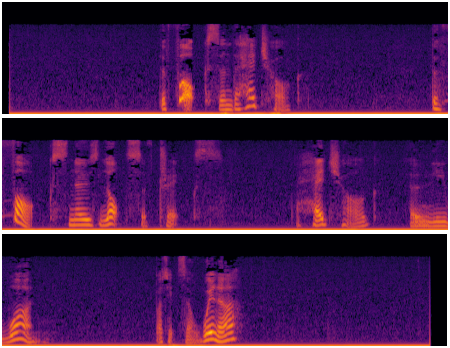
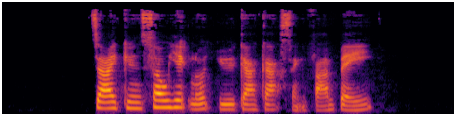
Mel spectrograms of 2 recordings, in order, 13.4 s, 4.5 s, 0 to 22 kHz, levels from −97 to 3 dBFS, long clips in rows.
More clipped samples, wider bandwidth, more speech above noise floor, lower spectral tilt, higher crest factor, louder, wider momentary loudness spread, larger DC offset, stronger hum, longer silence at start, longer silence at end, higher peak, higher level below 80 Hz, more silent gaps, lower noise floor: neither; second, 10 kHz vs 17 kHz; second, 30 dB vs over 67 dB; first, -5.5 dB/octave vs -3 dB/octave; about the same, 24 dB vs 22 dB; second, -29 LUFS vs -23 LUFS; first, 22 LU vs 10 LU; first, 4% vs under 0.1%; neither; second, 0.15 s vs 0.9 s; second, 0.15 s vs 0.85 s; about the same, -6 dBFS vs -4 dBFS; first, -56 dBFS vs -78 dBFS; neither; second, -59 dBFS vs under -90 dBFS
